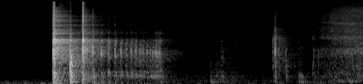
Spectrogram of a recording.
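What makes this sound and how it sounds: A thick, heavy, rigid minus 1.50 CR-39 plastic eyeglass lens is dropped or tapped, giving a bright, hollow plink followed by a rapid run of fading bouncing clicks. A second, quieter click comes about two seconds later, then a soft hiss.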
